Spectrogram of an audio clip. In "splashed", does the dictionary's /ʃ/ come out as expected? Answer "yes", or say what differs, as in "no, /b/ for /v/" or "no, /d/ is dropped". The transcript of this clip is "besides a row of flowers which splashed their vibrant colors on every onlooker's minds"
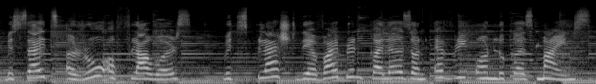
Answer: yes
